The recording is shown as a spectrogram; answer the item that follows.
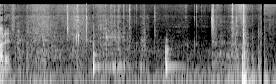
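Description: Two light knocks with a short ring as the spun-off oil filter is handled, then one heavy, dull thud near the end as the used filter is dropped down.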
